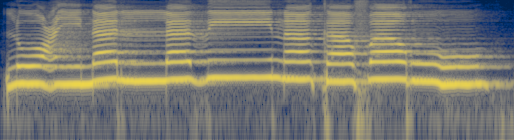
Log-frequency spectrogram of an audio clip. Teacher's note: Dzi hukumnya adalah mad tabi'i zahiri, sebab ada ya sukun sebelumnya berharokat kasroh. Maka huruf dzal panjang dua harokat.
